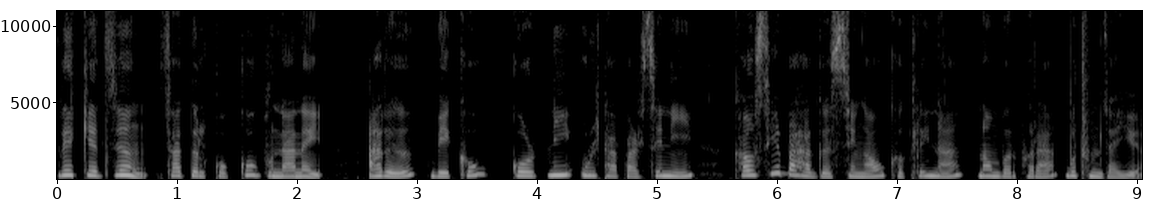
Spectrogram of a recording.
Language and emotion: Bodo, neutral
